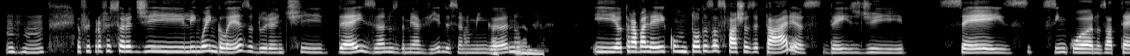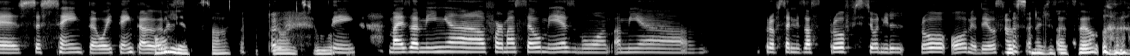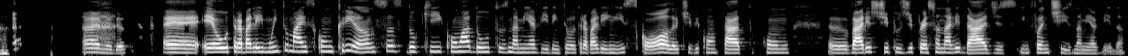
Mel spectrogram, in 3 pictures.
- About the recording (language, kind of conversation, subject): Portuguese, podcast, O que te motiva a continuar aprendendo?
- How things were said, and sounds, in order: chuckle; laugh; chuckle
